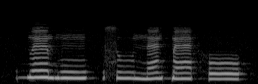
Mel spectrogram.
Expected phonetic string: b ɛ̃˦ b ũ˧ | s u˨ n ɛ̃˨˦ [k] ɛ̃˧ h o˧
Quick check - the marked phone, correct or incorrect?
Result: incorrect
